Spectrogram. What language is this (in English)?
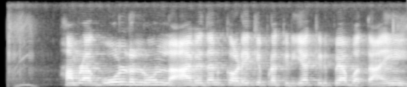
Magahi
